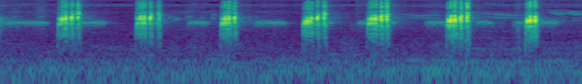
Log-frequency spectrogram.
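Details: A prized Indonesian master-song bird, the white-bibbed babbler, repeats loud cracking chip notes roughly every half second, seven in all, with brief flat whistles tucked between them.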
